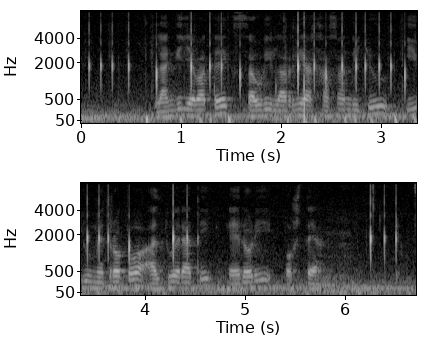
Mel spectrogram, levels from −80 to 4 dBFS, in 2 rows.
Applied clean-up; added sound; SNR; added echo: none; Typing; -3 dB; none.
